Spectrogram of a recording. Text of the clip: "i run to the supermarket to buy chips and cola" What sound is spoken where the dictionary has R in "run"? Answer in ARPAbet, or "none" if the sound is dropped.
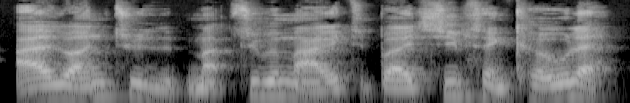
W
